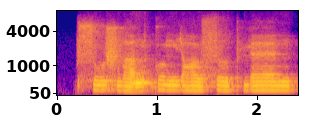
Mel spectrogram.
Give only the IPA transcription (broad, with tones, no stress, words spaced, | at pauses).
su˨˦ʂwa̰˨˩nkʊ˦ŋ jɑ˦ʊ̯sɹ̩˥˨pʰɥɛ˦n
